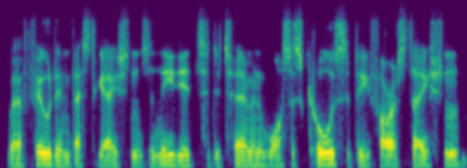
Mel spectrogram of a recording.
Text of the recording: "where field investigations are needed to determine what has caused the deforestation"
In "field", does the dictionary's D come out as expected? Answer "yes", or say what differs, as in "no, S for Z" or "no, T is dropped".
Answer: yes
